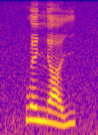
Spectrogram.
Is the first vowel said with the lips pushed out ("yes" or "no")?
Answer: no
